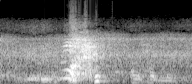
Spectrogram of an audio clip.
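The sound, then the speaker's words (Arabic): A single sharp, explosive sneeze bursts out briefly over a steady background hiss, fairly loud, then fades back into quiet background noise. “رحمك الله”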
